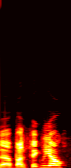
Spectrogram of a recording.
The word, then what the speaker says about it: Bonfiglio: It's kind of hard to pronounce his last name. He's in Vegas. Is it Bonfiglio? Yes, that's it's the hardest name we have. So, yeah, it would be David Bonfiglio.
